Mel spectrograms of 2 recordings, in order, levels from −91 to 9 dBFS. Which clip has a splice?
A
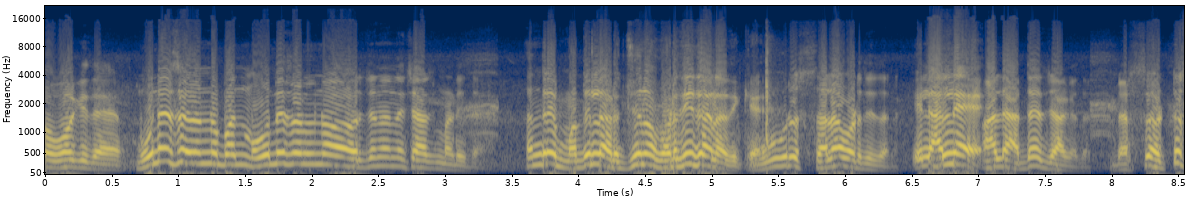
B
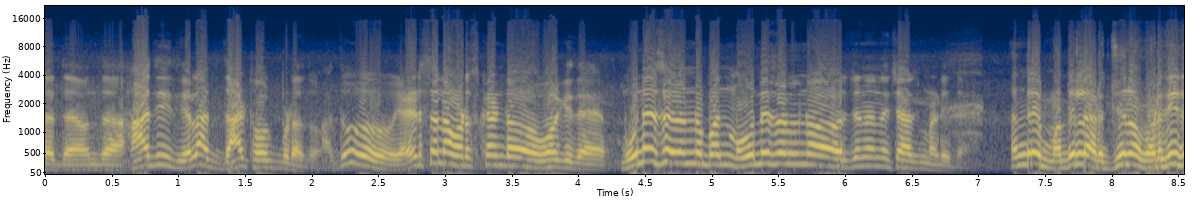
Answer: B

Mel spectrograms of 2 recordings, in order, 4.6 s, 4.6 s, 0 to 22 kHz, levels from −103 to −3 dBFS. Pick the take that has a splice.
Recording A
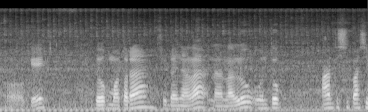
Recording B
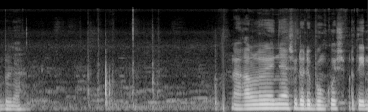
B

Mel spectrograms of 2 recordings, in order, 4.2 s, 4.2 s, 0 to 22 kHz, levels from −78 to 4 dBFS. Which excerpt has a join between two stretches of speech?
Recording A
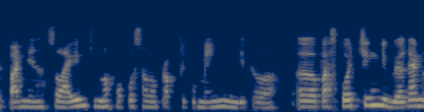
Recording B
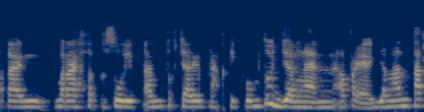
A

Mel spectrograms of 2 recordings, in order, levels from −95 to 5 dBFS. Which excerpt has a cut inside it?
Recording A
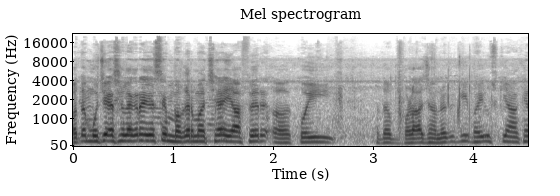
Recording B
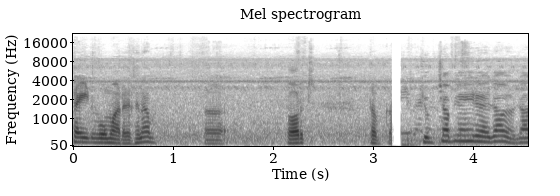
B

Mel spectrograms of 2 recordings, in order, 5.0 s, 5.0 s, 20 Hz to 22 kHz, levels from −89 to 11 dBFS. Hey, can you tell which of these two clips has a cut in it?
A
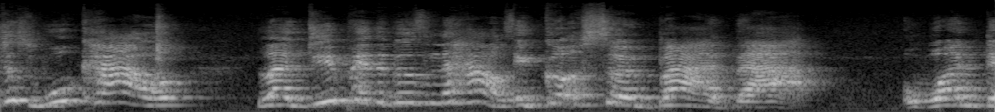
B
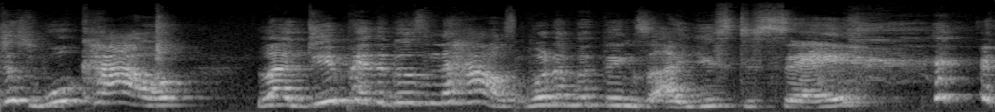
A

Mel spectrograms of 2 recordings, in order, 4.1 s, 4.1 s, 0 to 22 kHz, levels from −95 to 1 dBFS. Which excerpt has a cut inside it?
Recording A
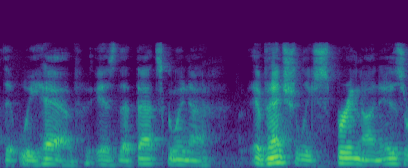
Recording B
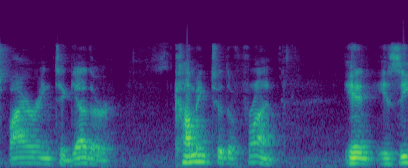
A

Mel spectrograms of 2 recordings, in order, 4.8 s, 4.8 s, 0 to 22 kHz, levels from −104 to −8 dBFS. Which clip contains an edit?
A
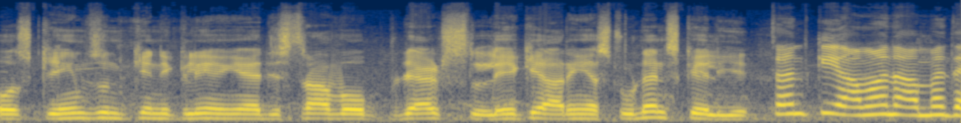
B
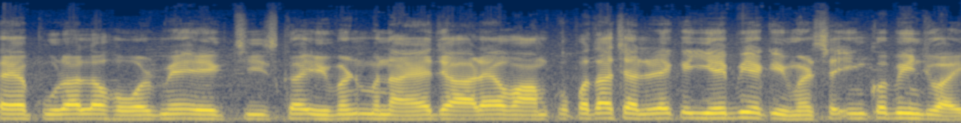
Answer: A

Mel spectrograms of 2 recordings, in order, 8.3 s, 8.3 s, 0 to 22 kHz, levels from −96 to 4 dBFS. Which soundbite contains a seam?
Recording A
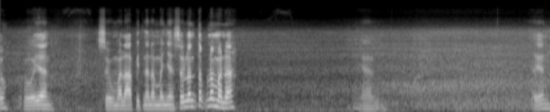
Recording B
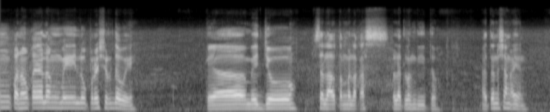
B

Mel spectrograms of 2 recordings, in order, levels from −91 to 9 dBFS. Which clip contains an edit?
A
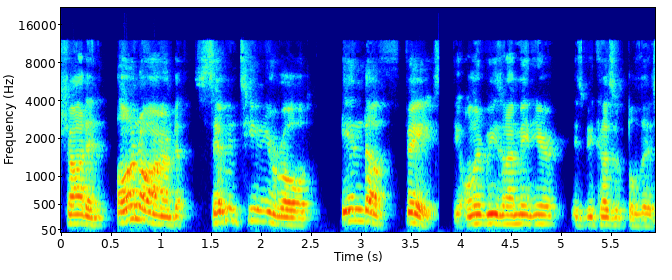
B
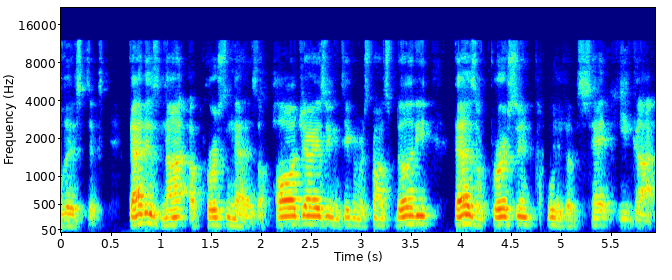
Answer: A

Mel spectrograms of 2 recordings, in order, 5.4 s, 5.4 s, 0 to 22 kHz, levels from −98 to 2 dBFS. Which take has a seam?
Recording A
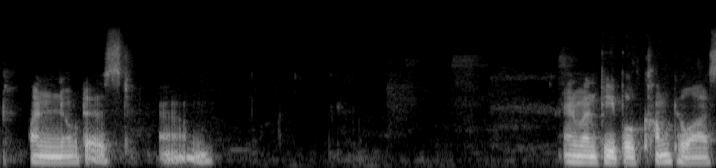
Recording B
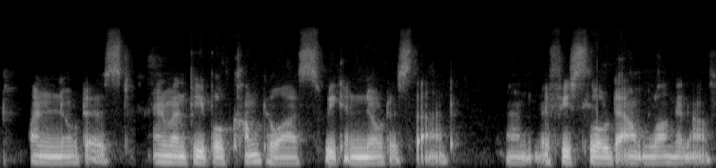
B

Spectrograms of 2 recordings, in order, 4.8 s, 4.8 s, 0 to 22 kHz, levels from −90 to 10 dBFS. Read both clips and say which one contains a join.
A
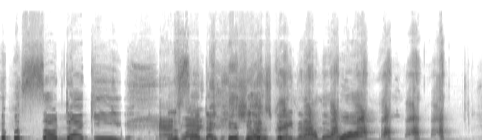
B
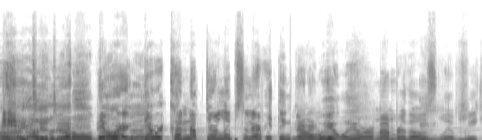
B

